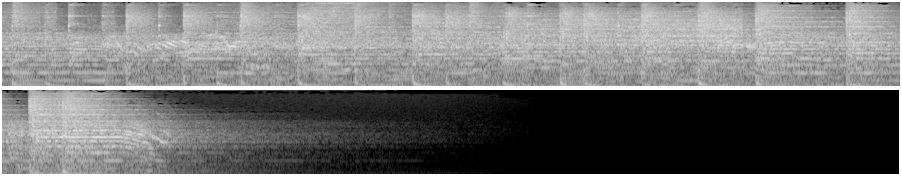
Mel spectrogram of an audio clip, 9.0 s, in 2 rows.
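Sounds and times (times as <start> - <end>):
karaoke singing: 0.0 - 5.6.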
